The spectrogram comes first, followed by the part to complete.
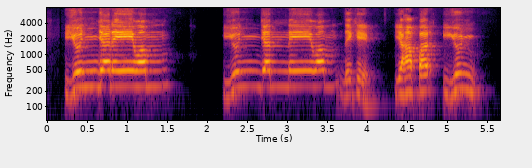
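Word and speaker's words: युञ्जन्नेवं: है शुरू करते हैं युजनेवम युजनेवम देखिए यहां पर युज उसके बाद ञ है तो य युज यज ऐसे बोलेंगे युजनेवम यजनेवम और व के ऊपर जो अनुस्वार है उसका म उच्चारण लाएंगे तो यजनेवम सदा सदा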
